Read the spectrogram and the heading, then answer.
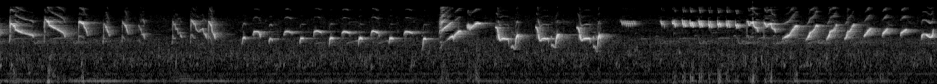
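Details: White-eye song for training caged birds, a lively rapid chatter of high sweeping and trilled notes, loud and nearly unbroken throughout.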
